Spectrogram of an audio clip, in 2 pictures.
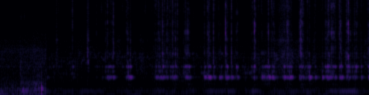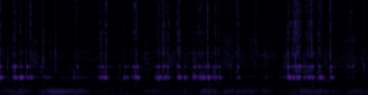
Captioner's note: typing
